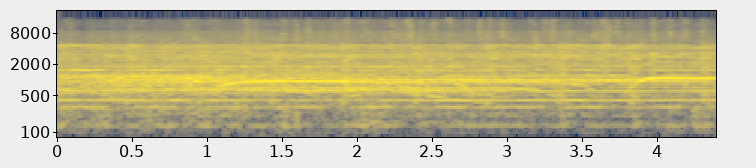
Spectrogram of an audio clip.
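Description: Live rock concert: electric guitars ringing in a loud, sustained drone while the band stands idle on stage, with the crowd cheering and whooping over it.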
